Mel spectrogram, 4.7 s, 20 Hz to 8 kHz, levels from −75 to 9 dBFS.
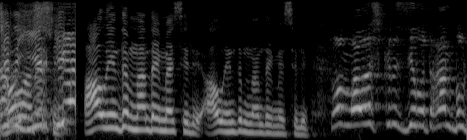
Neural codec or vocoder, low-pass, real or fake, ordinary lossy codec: none; none; real; none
